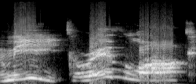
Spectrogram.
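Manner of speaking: acted high dumb caveman voice, drawn-out me. Explaining the Dinobots' cartoon speech pattern, doing Grimlock caveman voice. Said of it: "Grimlock's most famous catchphrase is".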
